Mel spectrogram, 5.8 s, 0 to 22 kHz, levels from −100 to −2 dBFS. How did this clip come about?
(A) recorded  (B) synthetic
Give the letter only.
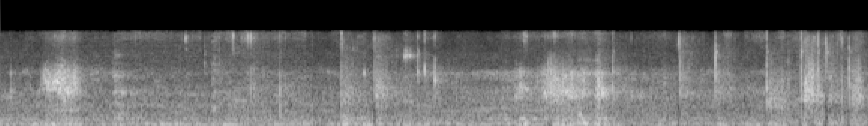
B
